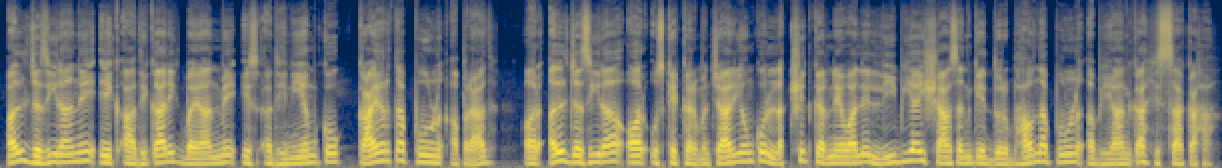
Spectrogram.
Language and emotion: Hindi, neutral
